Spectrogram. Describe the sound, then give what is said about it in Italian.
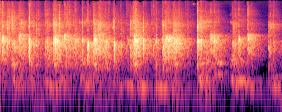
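Audience clapping at a stand-up comedy night in an ARCI club. Individual claps are sharp and irregular, and the applause is moderately loud, thinning out into sparser claps with gaps toward the end. “un applauso”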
